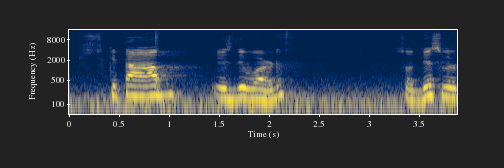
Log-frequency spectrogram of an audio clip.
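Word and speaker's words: كتابي: So when you read these together, it should be read kitaboyi, right? Or kitabuya. But to make it smooth on the pronunciation, we do not pronounce even that one pesh. We just pronounce kitabi.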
